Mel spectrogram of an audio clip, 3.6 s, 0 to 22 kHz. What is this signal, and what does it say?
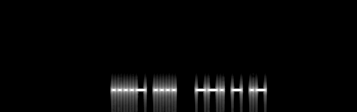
Morse code, heard as a keyed tone, about 40 wpm, 700 Hz. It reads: 4H GTA
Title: Winter Field Day Exchanges Encore 40wpm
